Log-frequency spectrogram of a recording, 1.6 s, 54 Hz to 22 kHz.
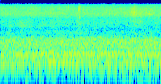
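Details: Honey bee family at a beekeeper's apiary in mid-June 2016, lacking forage and with the queen blocked; thick uniform buzzing hum, steady in loudness, no other clear sounds.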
